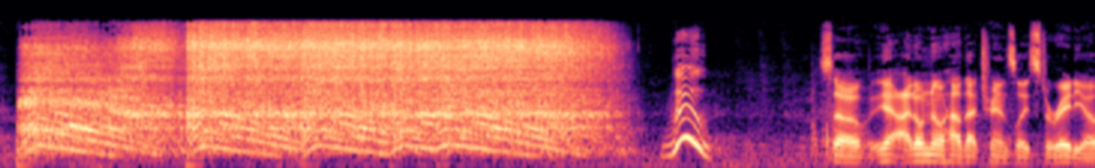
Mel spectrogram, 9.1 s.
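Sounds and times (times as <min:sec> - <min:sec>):
electric chainsaw carving ice sculpture: 0:00.1 - 0:05.4
speech: 0:06.9 - 0:09.1.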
